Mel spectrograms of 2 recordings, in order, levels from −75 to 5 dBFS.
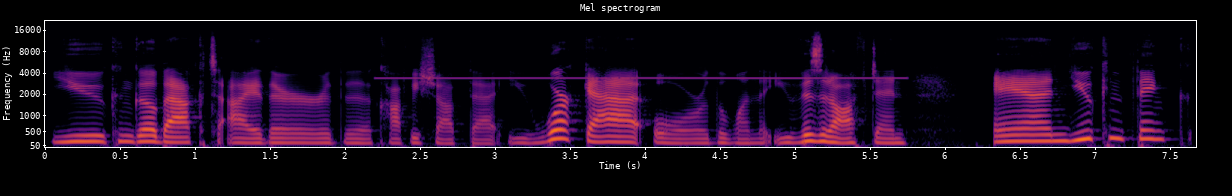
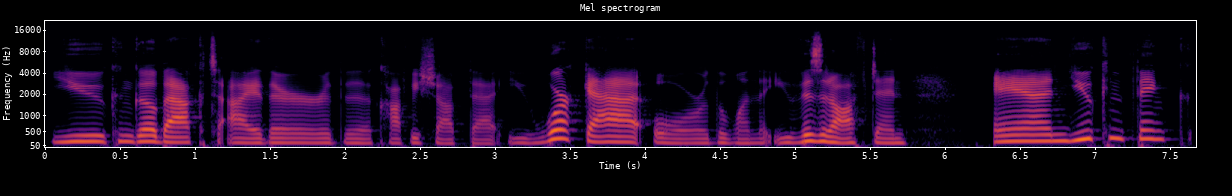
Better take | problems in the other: second | high-pitched whine; noticeable; from 2 to 6 s; 3.5 kHz, 15 dB below the speech

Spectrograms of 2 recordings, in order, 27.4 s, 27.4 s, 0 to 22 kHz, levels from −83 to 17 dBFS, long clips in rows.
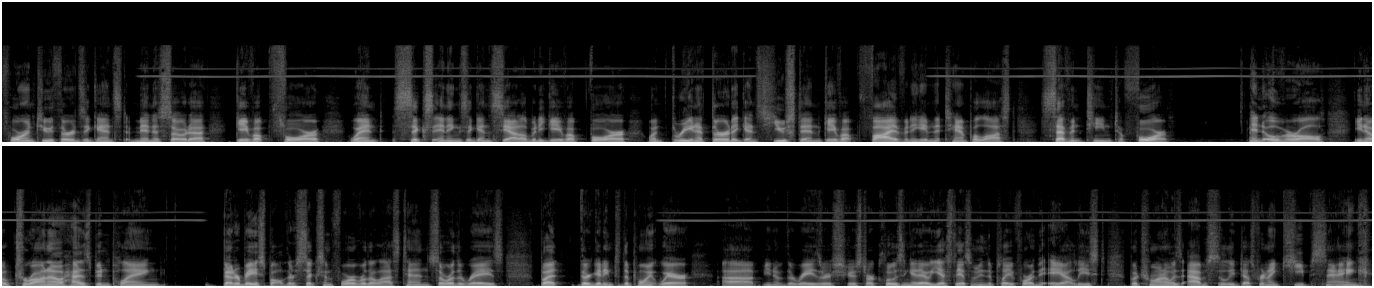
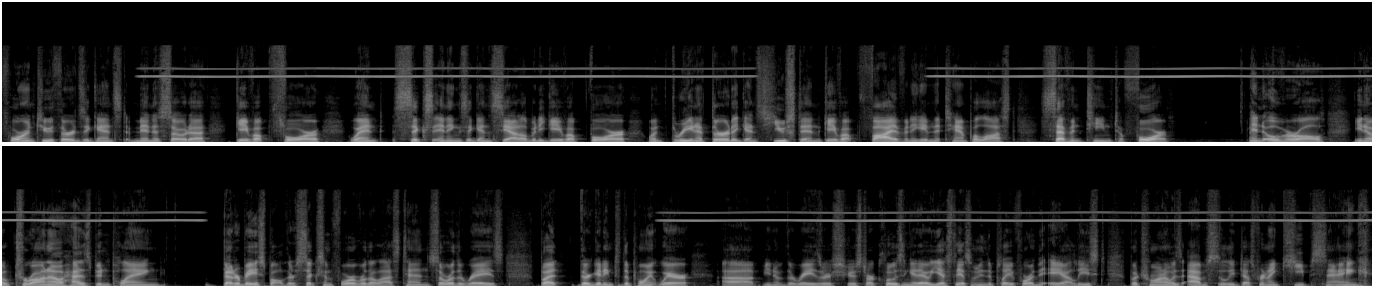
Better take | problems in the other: first | high-pitched whine; loud; from 1.5 to 7.5 s, from 9.5 to 16 s and from 20 s on; 10.5 kHz, 8 dB below the speech; faint in the first

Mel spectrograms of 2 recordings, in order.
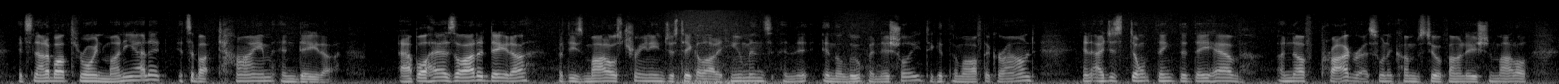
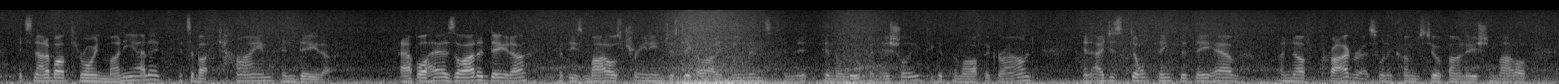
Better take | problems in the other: first | wind noise on the microphone; heavy; 7 dB below the speech; occasional gusts in the first

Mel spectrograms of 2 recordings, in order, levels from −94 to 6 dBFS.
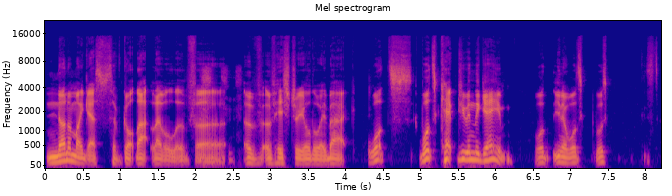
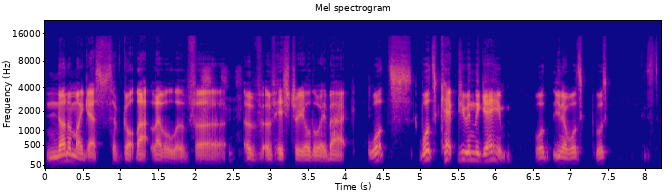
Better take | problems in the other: first | thin; somewhat; fading below 300 Hz

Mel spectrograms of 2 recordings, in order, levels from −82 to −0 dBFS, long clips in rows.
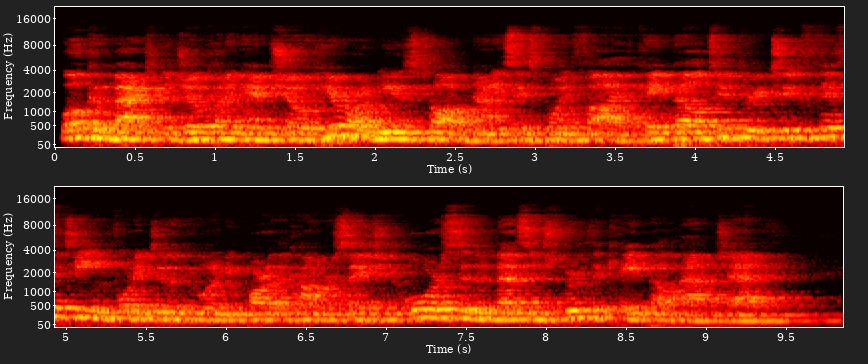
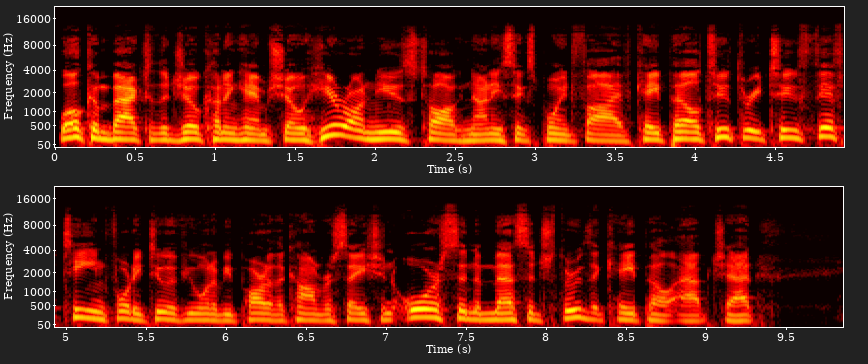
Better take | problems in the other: second | room echo; strong; dies away in 0.9 s // off-mic speech; far

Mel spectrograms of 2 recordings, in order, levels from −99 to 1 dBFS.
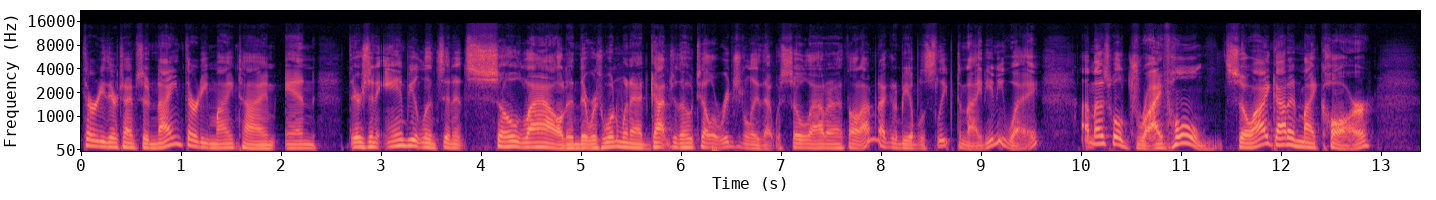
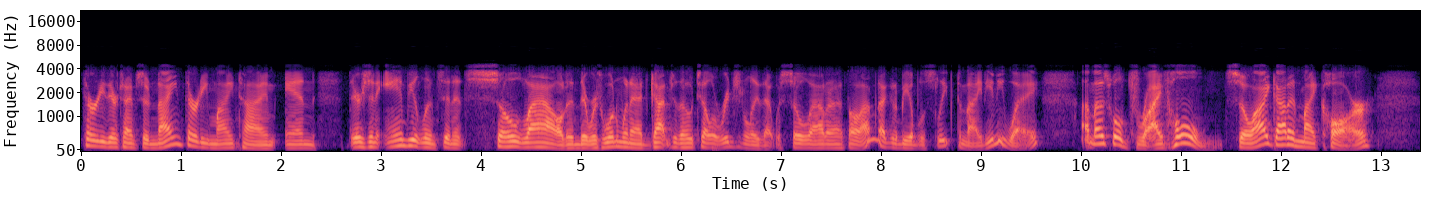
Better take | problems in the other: first | phone-call audio; nothing above 3.5 kHz

